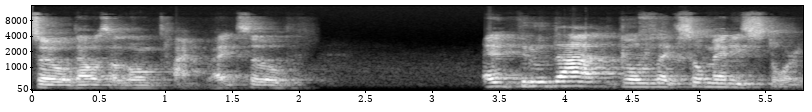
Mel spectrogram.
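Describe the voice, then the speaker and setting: With an Ecuadorian accent, a man speaks fairly slowly in a fairly high, dark, mellow voice with vocal fry. His pitch swings very widely, and the room echo is audible. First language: Spanish. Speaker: photographer. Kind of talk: artist talk. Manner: halting, many fillers.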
